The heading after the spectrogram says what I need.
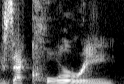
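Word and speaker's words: Zakory: It's like Z A K O R Y. It's like Zakori. I think that's how it's spelled.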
